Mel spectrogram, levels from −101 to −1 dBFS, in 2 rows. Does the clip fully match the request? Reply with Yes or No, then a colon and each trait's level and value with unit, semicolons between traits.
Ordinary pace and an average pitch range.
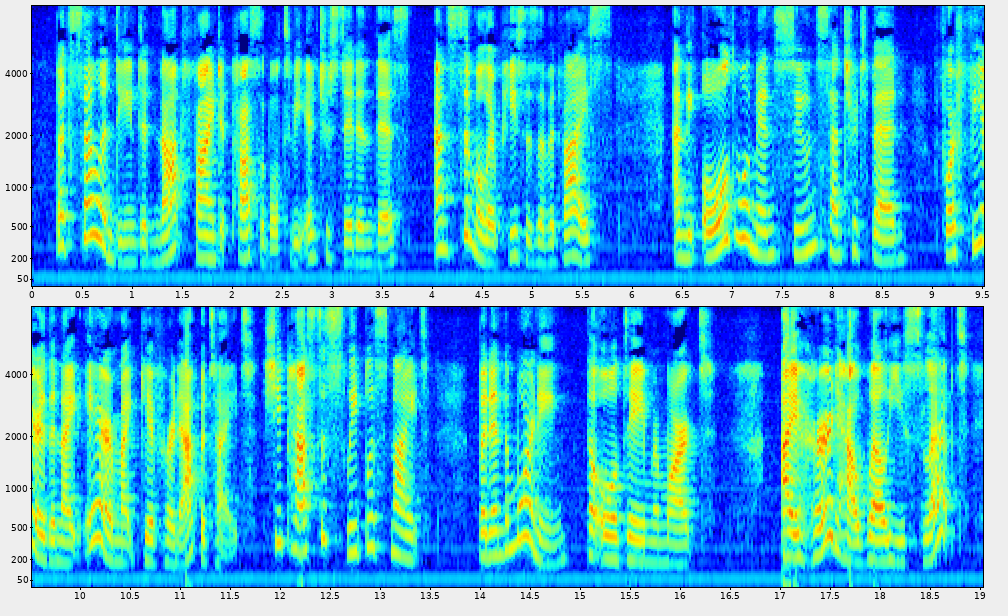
No: average, 175 wpm; wide, 6.7 semitones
